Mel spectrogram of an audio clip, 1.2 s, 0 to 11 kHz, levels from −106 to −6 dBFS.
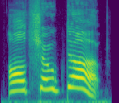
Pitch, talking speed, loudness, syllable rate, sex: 305 Hz, 150 wpm, -16 LUFS, 4.6 syllables/s, female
